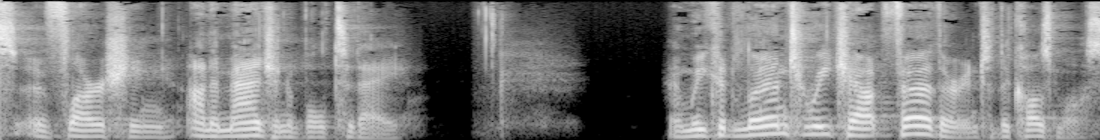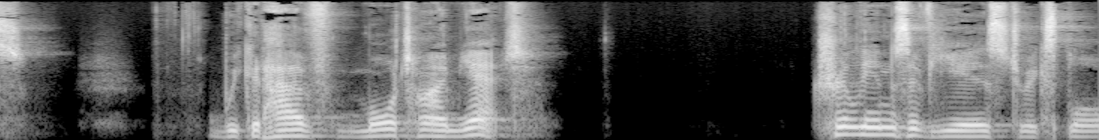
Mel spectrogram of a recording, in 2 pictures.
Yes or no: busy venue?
no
